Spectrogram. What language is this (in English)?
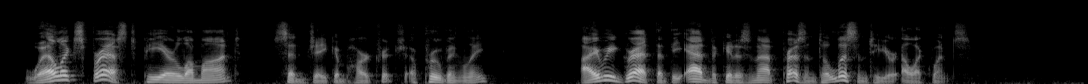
English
